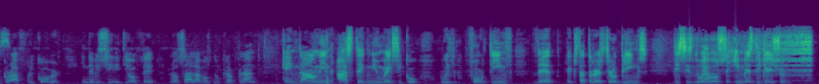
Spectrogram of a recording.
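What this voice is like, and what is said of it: Strong, hard-to-understand accent. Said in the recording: “I love his accent. It's so strong. It's hard to hear. It's hard to understand”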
